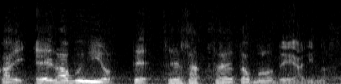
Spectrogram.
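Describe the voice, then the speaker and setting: Lively intonation over noticeable background noise. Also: man. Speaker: radio announcer. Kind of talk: documentary narration.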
